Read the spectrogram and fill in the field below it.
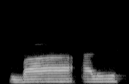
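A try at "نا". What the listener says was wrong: জি না, বা হলে নক্তাটা নিচে থাকতো, উপরে নক্তা আছে তো ওটা কি বলবেন? উপরে একটি নক্তা থাকলে বলবেন নুন। আলিফ।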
